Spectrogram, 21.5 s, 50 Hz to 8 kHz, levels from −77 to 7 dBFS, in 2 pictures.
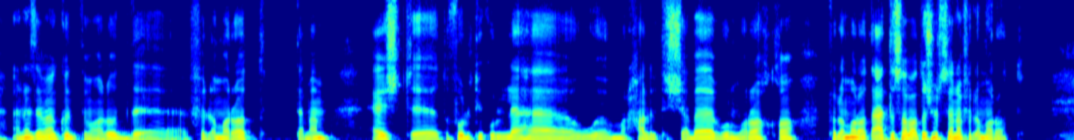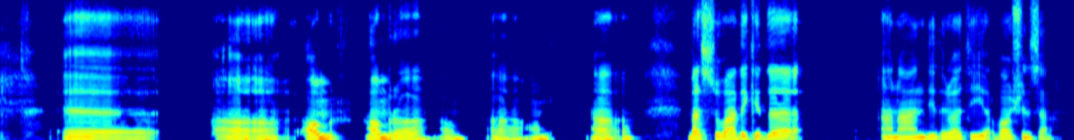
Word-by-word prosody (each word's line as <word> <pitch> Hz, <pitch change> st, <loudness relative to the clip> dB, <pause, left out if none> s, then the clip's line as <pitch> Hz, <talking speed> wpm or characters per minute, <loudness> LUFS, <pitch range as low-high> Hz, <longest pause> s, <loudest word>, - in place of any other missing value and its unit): أنا 125 Hz, +4 st, +1 dB
زمان 125 Hz, +3 st, +2 dB
كنت 130 Hz, -5 st, -3 dB
مولود 110 Hz, +6 st, -2 dB, 0.6 s
في -, -, -11 dB
الإمارات 120 Hz, +4 st, -2 dB, 0.3 s
تمام، 115 Hz, +7 st, -2 dB, 0.4 s
عِشت 125 Hz, -3 st, -1 dB, 0.3 s
طفولتي 125 Hz, -7 st, -2 dB
كلّها 110 Hz, +1 st, -2 dB
ومرحلة 110 Hz, -1 st, -5 dB
الشباب 115 Hz, +1 st, 0 dB
والمراهقة 120 Hz, +2 st, -2 dB, 0.3 s
في -, -, -24 dB
الإمارات، 125 Hz, 0 st, +3 dB
قعدت 160 Hz, +3 st, +2 dB
17 150 Hz, -1 st, +3 dB
سنة 150 Hz, -1 st, +2 dB
في 140 Hz, -, -6 dB
الإمارات. 110 Hz, -3 st, -3 dB, 1.1 s
آآ، 115 Hz, -2 st, +1 dB, 0.6 s
آه، 140 Hz, +8 st, +3 dB, 0.2 s
آه، 175 Hz, -, +1 dB, 0.3 s
عُمر، 200 Hz, -4 st, +7 dB, 0.3 s
عُمر 205 Hz, -3 st, +6 dB
آه، 190 Hz, -1 st, +1 dB
عُمر 180 Hz, +4 st, -2 dB, 0.3 s
آه، 155 Hz, +1 st, -2 dB
عُمر 180 Hz, -1 st, +1 dB, 0.4 s
آه، -, -, +2 dB, 0.3 s
آه، 220 Hz, +3 st, 0 dB, 0.6 s
بس 210 Hz, -2 st, +4 dB
وبعد 170 Hz, 0 st, +5 dB
كده 160 Hz, +1 st, +3 dB, 0.9 s
أنا 125 Hz, 0 st, +2 dB
عندي 130 Hz, +1 st, +3 dB
دلوقتي 125 Hz, +1 st, +1 dB
24 125 Hz, +2 st, 0 dB
سنة. -, -, -6 dB
125 Hz, 110 wpm, -25 LUFS, 115-150 Hz, 1.1 s, عُمر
